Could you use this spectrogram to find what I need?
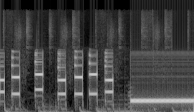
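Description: A telephone number is dialed on a keypad: seven short, evenly spaced two-note beeps sound in quick succession. A loud, steady tone follows immediately and holds to the end, with no voices.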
